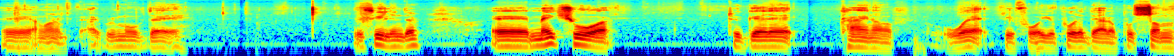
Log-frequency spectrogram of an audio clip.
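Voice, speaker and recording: A man with a slight non-native accent talks very slowly in a very deep, low voice, with ordinary pitch variation and long, frequent pauses. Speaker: DIY gold recovery video maker. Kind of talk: tutorial. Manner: casual, hesitant with fillers.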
